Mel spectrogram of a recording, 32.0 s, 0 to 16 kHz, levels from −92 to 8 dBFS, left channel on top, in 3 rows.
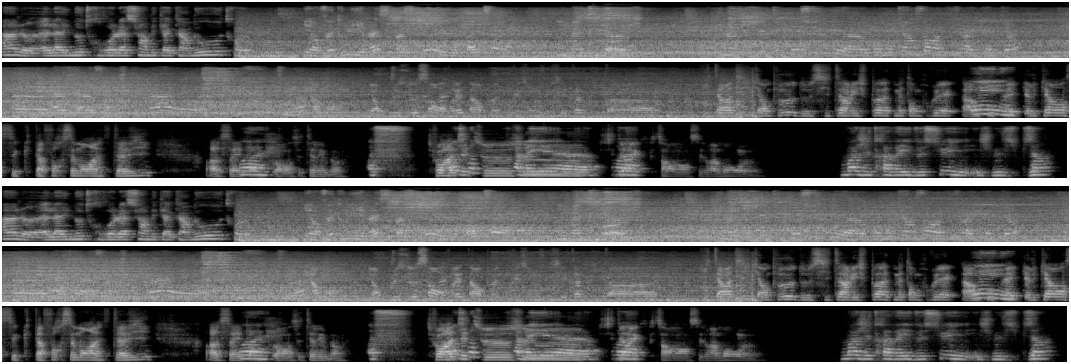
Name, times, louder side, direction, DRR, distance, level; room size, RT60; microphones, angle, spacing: voice 1, 0.0-2.5 2.8-5.1 5.5-6.4 7.1-10.2 10.7-13.8 14.8-15.1 20.3-20.8 23.7-24.1 25.0-25.4 25.8-25.9 26.5-27.7 29.7-31.8, equal, 15° left, 1.2 m, -27 dB
sound 1, 2.3-18.2, right 1 dB, 15° right, 1.0 m, -26 dB
voice 2, 6.0-6.3 13.5-14.1 14.3-22.8 23.4-24.7 25.6-27.1 27.5-28.8, right 2 dB, 70° right, 1.3 m, -30 dB
2.4 x 2.3 x 2.2 m
head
